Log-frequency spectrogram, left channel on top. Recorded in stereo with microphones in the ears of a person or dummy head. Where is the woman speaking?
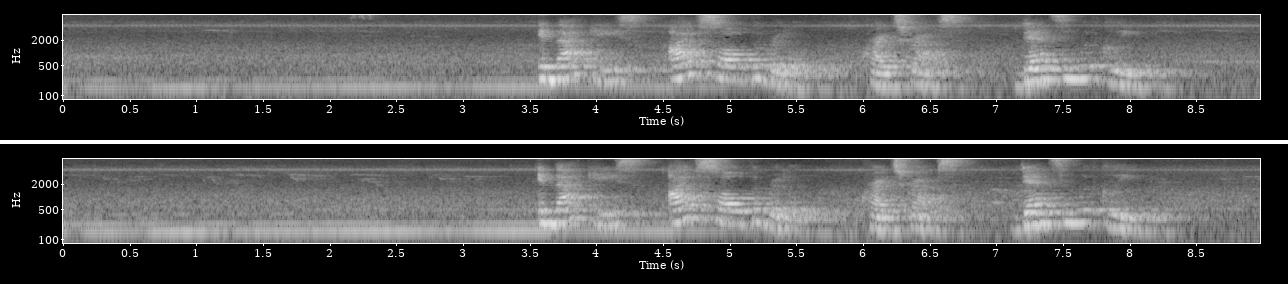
65° right (ahead or behind), 0.9 m.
